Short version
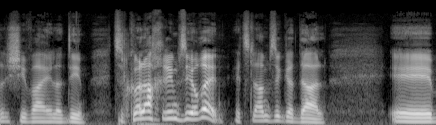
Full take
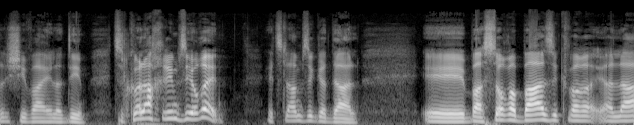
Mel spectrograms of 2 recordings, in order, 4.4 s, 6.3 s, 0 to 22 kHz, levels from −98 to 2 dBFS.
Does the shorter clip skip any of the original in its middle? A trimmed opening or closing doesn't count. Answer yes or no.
yes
